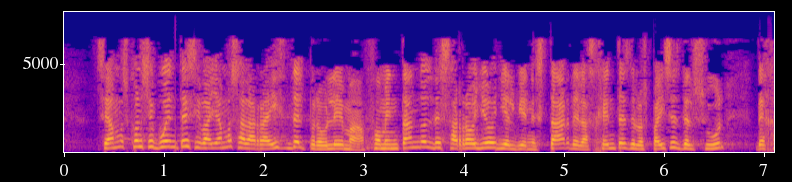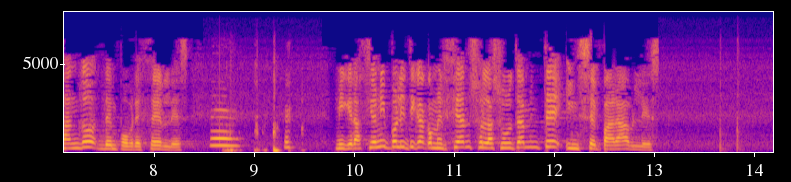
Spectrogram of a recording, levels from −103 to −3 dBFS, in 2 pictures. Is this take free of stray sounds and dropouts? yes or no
no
